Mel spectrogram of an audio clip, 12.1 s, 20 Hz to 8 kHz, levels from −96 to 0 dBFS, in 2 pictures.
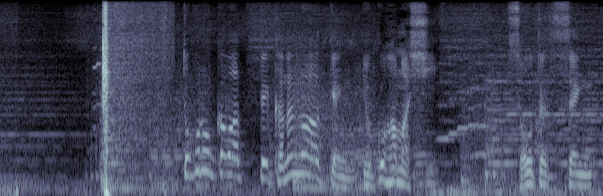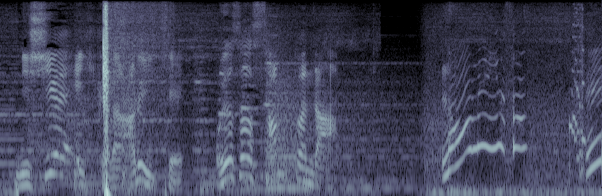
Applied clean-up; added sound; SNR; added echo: none; Fire; -3 dB; none.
